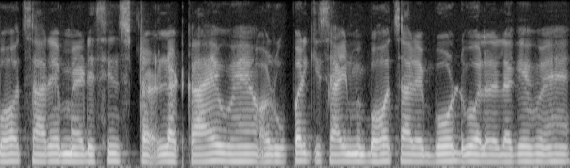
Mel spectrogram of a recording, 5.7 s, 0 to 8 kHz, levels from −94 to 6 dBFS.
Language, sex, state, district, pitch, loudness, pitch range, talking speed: Hindi, male, Jharkhand, Palamu, 130 Hz, -15 LUFS, 125-130 Hz, 200 wpm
